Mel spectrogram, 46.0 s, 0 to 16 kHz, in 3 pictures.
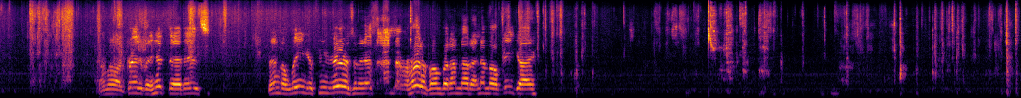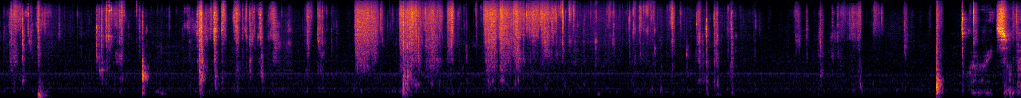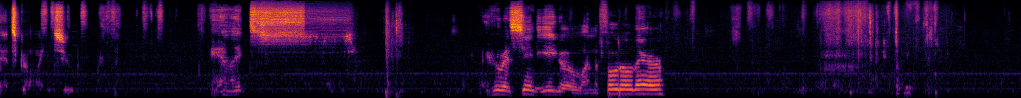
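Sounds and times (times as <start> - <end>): packaging rustling and crinkling: 0.0 - 5.6, 7.4 - 11.7, 12.4 - 28.6, 42.6 - 44.8
faint steady hum: 0.0 - 45.9.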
